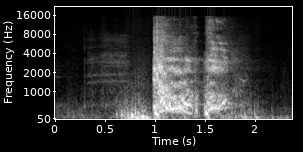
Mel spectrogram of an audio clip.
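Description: An elderly man coughing twice, the coughs about half a second apart, the first about a second in.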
